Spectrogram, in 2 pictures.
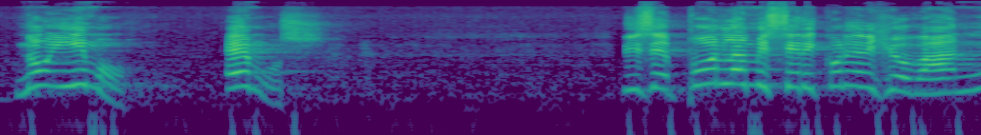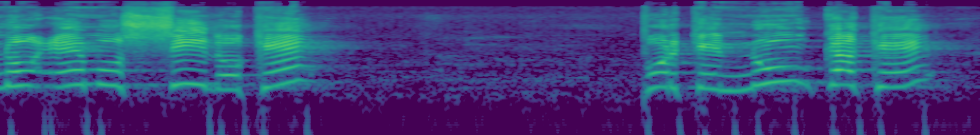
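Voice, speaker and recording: High, bright-voiced male pastor preaching. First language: English. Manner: emphatic, full of rhetorical questions to the congregation. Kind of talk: sermon. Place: church sanctuary.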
